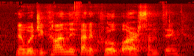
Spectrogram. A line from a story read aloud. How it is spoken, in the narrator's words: said Atlas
